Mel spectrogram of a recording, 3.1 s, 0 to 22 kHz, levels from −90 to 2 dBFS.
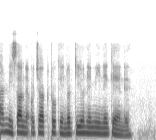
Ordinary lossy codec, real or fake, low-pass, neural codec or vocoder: Opus, 32 kbps; fake; 7.2 kHz; codec, 16 kHz, 0.8 kbps, ZipCodec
